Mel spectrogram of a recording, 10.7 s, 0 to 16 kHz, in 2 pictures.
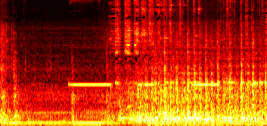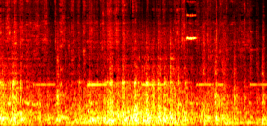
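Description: Cat 320 Next Generation excavator's four-cylinder C4.4 diesel engine running, growing louder under hydraulic load from about two seconds in as the machine works a pile of concrete and rock rubble. A single-pitch warning alarm beeps on and off at uneven intervals.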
